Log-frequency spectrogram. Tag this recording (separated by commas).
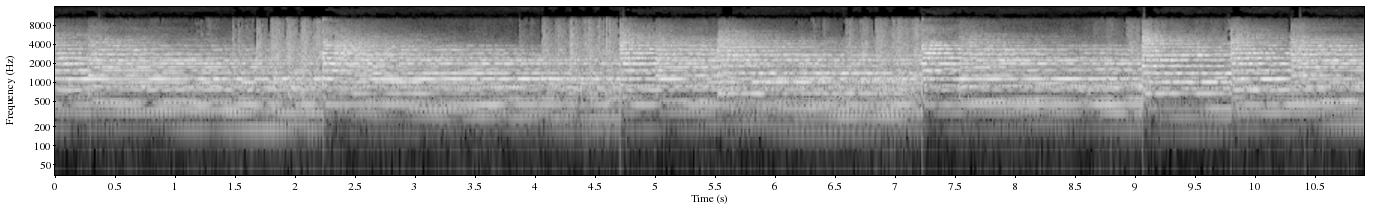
Bell, Church bell, church bell ringing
